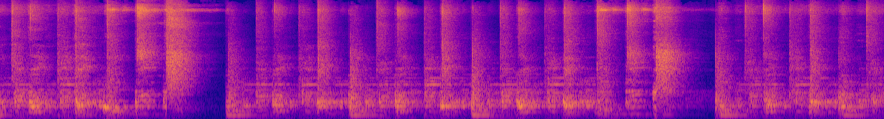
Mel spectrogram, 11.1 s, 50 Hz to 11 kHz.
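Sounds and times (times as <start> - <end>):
hand-struck percussion rhythm: 0.0 - 11.0.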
